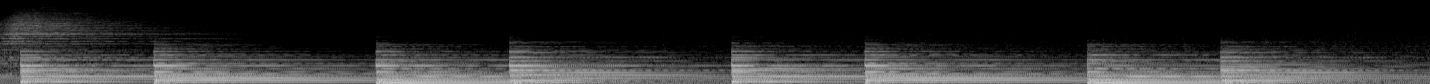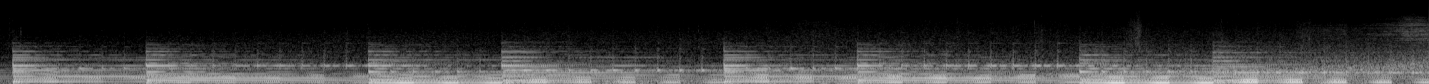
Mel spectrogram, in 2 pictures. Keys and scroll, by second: 0.2 shift+Page_Down, 1.0 alt+c, 1.1 alt+w, 1.5 p, 3.0 Escape, 13.6 Escape, 18.8 F2, 23.3 Escape.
